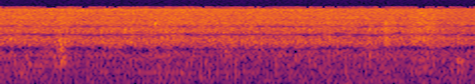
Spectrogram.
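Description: Running water streams steadily from a kitchen tap as hands are washed, a soft, continuous hiss with small splashes, faint and with no talking.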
